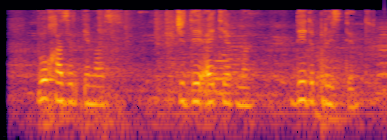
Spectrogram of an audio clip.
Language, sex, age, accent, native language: Uzbek, female, under 19, Samarqand, Uzbek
